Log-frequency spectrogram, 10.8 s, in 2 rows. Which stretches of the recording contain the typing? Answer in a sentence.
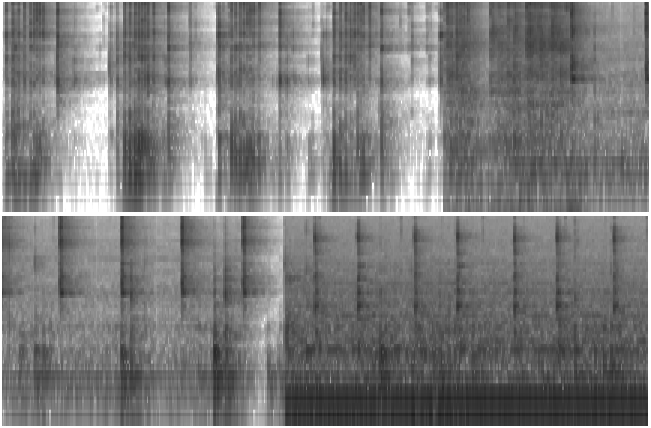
You can hear the typing from 5.5 to 10.7 s.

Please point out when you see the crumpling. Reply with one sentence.
You can hear the crumpling from 3.6 to 4.8 s.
